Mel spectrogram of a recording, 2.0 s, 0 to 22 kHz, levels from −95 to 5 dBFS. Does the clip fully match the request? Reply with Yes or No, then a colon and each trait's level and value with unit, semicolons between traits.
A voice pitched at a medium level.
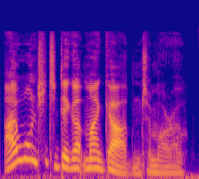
Yes: medium, 155 Hz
